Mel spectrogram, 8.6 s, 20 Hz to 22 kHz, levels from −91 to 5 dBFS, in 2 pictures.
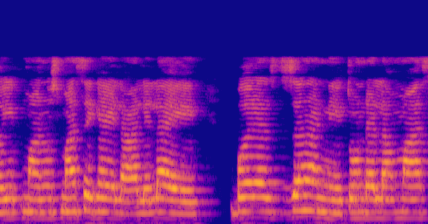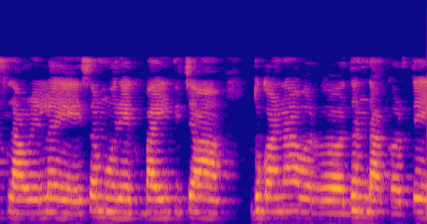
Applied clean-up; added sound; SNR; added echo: none; none; none; reverberation time 0.3 s.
